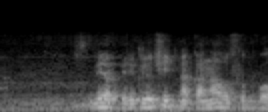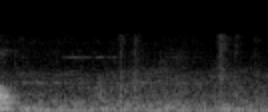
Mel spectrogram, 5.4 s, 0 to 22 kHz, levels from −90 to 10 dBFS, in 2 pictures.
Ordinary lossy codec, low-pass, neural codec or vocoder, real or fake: Opus, 16 kbps; 7.2 kHz; none; real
